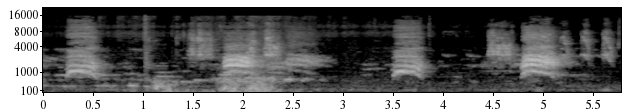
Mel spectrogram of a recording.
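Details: Crows squabbling over food as they eat, giving loud, grating caws in four separate bursts of about half a second each, with a low rustling or thumping sound under the second burst.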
